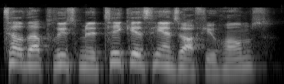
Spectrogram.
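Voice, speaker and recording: An actor playing a genial, loyal and excitable English gentleman doctor who tells stories in old-time radio drama style. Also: high voice, quick pace. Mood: alarmed, indignant. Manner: genteel, old-fashioned storytelling.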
